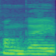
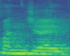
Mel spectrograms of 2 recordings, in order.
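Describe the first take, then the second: First: The middle consonant is a hard g sound. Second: The middle consonant is a soft j sound. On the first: "फिर फंगाई भी बोलते हैं" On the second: "उनको हम फंजाई बोलते हैं"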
